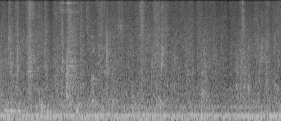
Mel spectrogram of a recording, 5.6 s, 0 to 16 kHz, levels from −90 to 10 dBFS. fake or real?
fake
